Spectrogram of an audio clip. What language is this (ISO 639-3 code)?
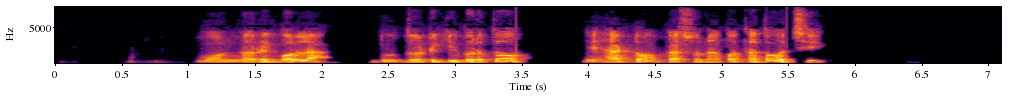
ori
